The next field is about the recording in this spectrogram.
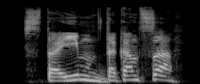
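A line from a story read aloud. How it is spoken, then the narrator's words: Barked command. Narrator (Russian): рявкнул Адар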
